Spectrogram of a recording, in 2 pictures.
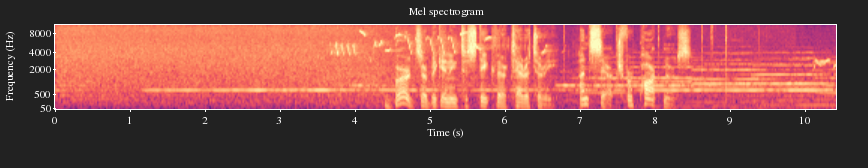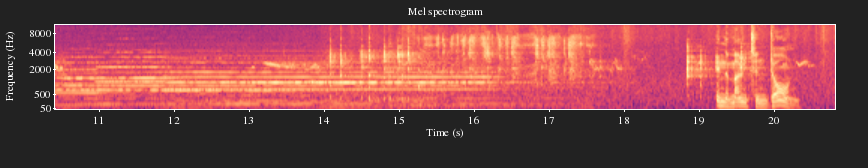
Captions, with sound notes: Birds are beginning to stake their territory and search for partners. [birdsong] [bird makes clicking sound] In the mountain dawn,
